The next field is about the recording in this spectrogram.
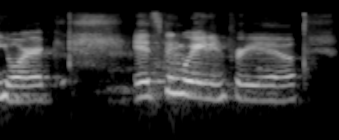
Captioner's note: audience laughs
